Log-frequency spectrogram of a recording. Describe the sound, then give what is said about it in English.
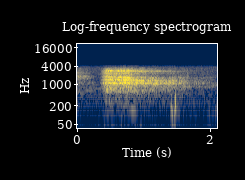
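A deep breath drawn in through the nose and let out through the mouth: a soft airy rush begins after a short pause and holds steady for almost two seconds, alone, with no talking. “beautiful deep breaths in through your nose, allowing your belly to swell just like babies breathe, and then allowing the exhale to just be natural through your mouth.”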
